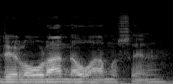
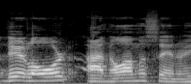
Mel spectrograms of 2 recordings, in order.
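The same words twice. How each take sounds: First: Subdued imitation of a crying man; tearful repetition. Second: Raised voice, line for repeating; louder opening, settling toward the end; leading a prayer. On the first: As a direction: repeat the prayer back meekly. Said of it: "He's crying". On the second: Retold or imitated. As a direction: lead the sinner's prayer firmly. Preacher leads prayer for repeating.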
